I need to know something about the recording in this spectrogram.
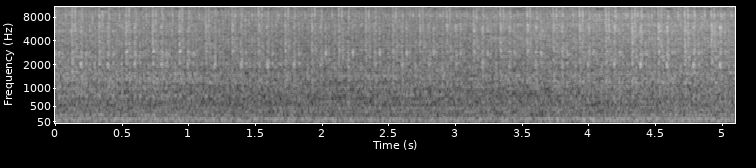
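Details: Ford F-150 5.4L V8 misfire on cylinder 8 (bank two) at idle: a low, uneven, loping beat; the truck shook, lost power and smelled of raw fuel at the exhaust, and a wrong 10 mm bolt was found at the coil.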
